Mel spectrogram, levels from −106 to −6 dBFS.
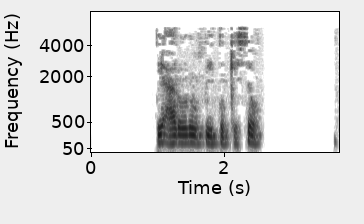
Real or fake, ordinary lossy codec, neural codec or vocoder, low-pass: real; MP3, 24 kbps; none; 7.2 kHz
